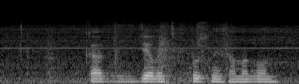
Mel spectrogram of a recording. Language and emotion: Russian, neutral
